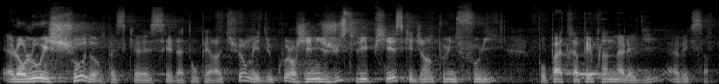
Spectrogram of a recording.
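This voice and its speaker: A man's voice: medium pitch, fast. Priest, male, casual and rambling with asides; roomy reverberant hall sound. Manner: chatty, many fillers and asides. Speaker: priest giving a teaching. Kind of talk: informal talk to teenagers.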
